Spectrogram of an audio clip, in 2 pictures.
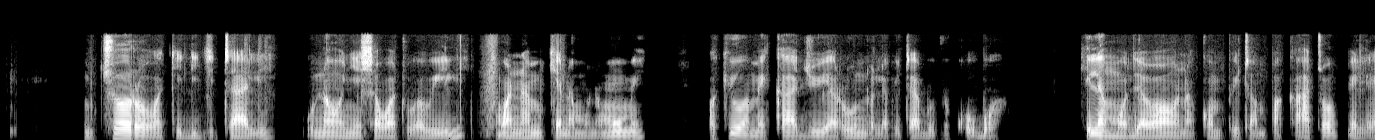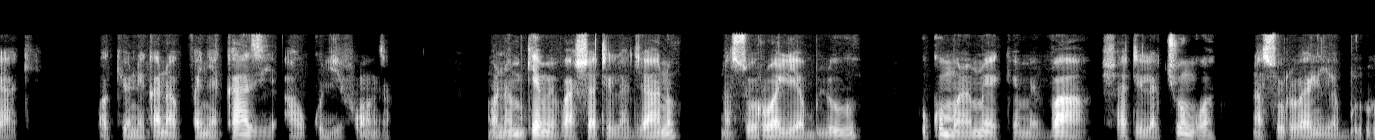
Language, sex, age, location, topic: Swahili, male, 18-24, Nairobi, education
